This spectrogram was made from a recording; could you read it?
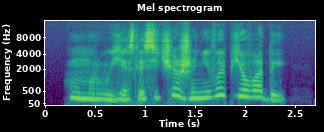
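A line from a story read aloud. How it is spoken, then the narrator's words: Moaning. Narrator (Russian): простонала она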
